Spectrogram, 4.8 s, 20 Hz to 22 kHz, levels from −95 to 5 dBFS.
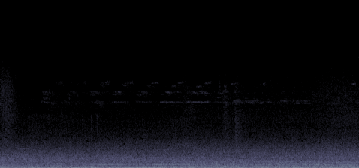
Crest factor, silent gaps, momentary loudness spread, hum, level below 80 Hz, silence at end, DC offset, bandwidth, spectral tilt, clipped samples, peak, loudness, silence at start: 12 dB; none; 2 LU; none; -52 dBFS; 0 s; under 0.1%; 13 kHz; -7.5 dB/octave; under 0.1%; -32 dBFS; -46 LUFS; 0 s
